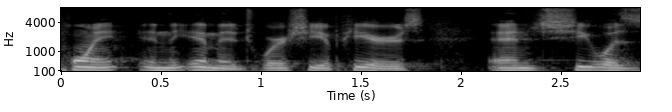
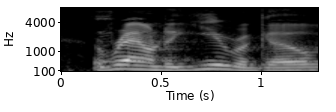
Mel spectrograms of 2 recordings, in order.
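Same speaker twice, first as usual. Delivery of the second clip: put-on, attempted Australian accent; 3 semitones higher than usual. Put on the spot to say it in an australian accent, the speaker starts talking. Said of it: "say it in an Australian accent".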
